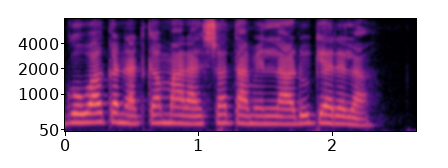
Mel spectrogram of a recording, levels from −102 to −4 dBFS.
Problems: none marked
